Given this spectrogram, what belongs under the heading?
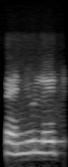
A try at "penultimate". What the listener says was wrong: Penultimate, not penul, penultimate.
